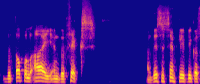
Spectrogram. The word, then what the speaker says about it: Fiix: we are using but we pronounce it fix then there was a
